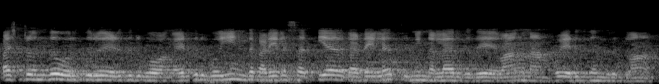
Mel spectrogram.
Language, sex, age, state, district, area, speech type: Tamil, female, 30-45, Tamil Nadu, Salem, rural, spontaneous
